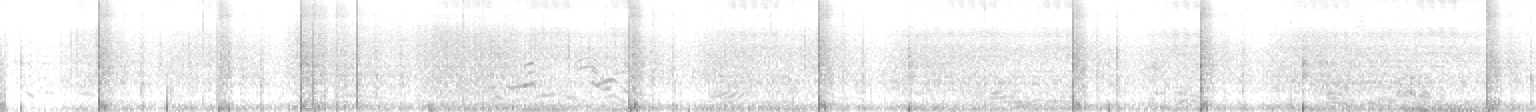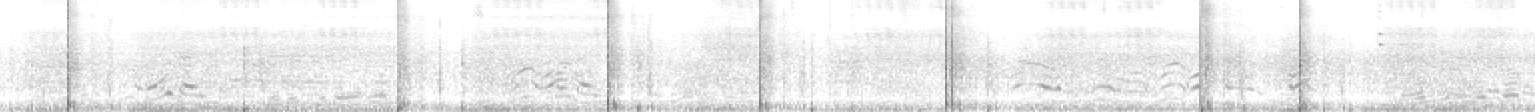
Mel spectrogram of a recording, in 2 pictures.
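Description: Aerial fireworks display: shells bursting overhead in sharp bangs, roughly one a second at irregular spacing, with a continuous low rumble of further bursts and echoes between them.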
